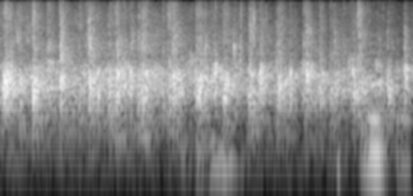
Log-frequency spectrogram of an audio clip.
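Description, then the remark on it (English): A room full of people claps steadily in a round of applause for a collected offering, a dense crackle of many hands that holds at an even level for several seconds, with a faint murmur of voices underneath. “Give God a round of applause for that.”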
